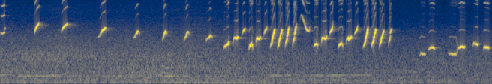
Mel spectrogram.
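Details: Indonesian white-rumped shama singing gacor with isian: spaced single downslurred whistles speeding into a dense rapid chattering series of repeated notes, then a few soft closing whistles.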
